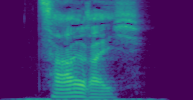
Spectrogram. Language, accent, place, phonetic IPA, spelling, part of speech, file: German, Germany, Berlin, [ˈtsaːlʁaɪ̯ç], zahlreich, adjective, De-zahlreich.ogg
- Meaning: numerous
